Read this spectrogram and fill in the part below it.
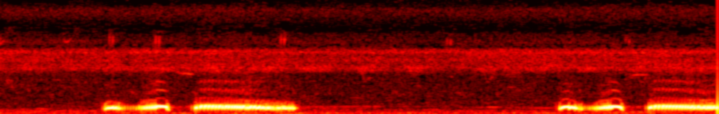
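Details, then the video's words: Spotted dove call used as a lure: two phrases, each a pair of quick rounded coos followed by a long, rough, level burred coo. "pancingan burung balam/tekukur"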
